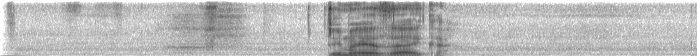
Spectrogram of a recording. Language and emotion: Russian, positive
